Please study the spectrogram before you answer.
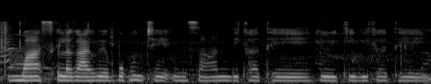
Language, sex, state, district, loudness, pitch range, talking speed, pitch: Chhattisgarhi, female, Chhattisgarh, Kabirdham, -34 LUFS, 175-185 Hz, 155 wpm, 180 Hz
